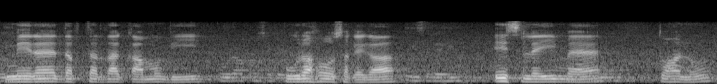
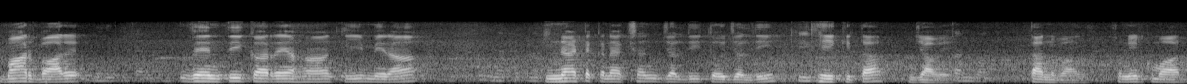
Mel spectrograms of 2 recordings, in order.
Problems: none marked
